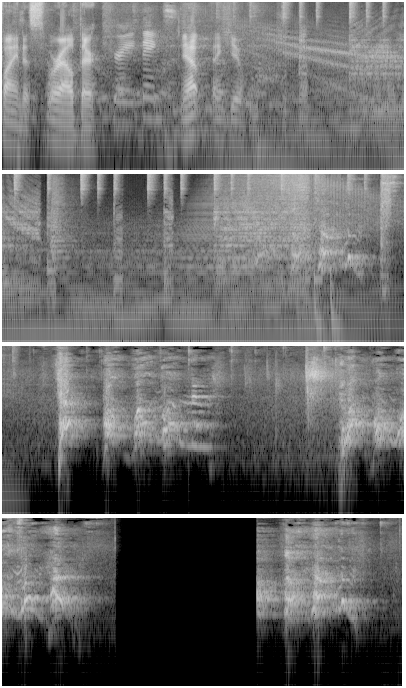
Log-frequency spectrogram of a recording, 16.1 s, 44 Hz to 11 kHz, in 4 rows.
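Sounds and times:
dog barking: 0:06.6 - 0:07.8, 0:08.6 - 0:10.3, 0:11.4 - 0:13.1, 0:14.6 - 0:15.8.

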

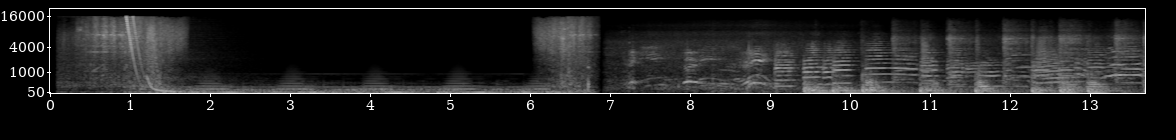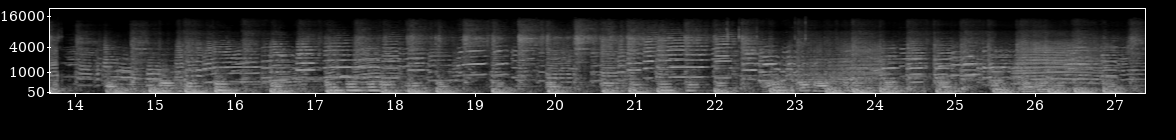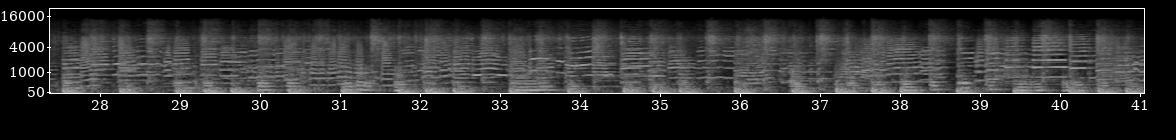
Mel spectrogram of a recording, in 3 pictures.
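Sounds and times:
traditional jazz band playing: 0:09.0 - 0:41.0.

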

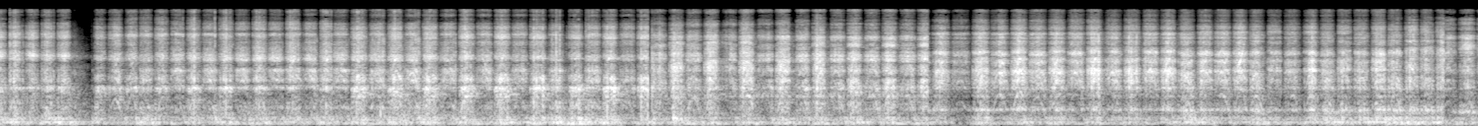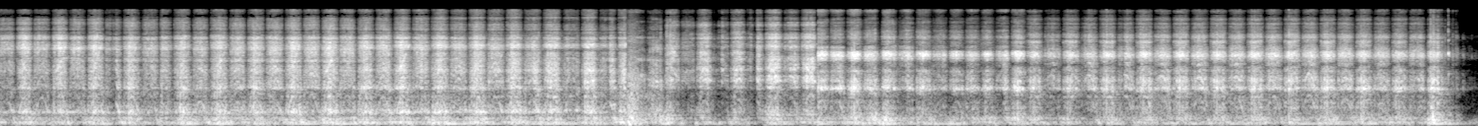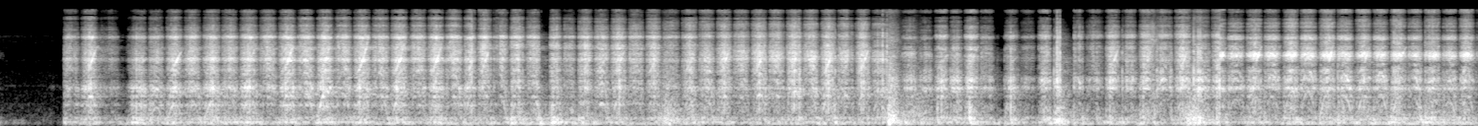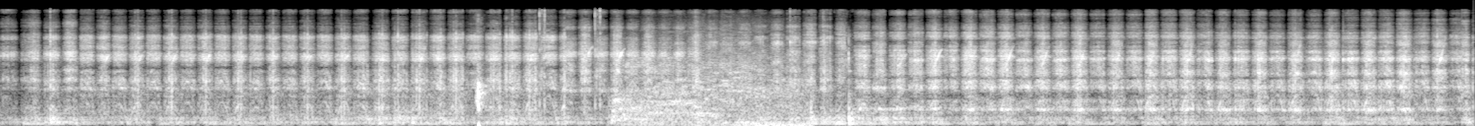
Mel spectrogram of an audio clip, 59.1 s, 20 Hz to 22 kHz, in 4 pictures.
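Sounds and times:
saw blade rasping through metal: 0:00.0 - 0:29.4, 0:54.0 - 0:59.0.

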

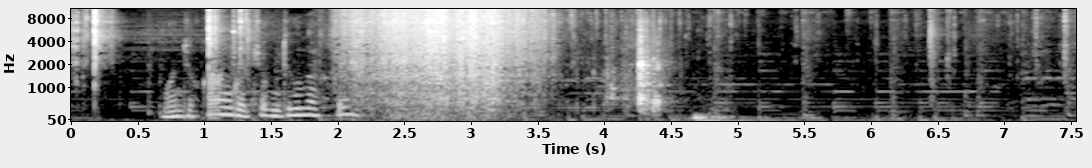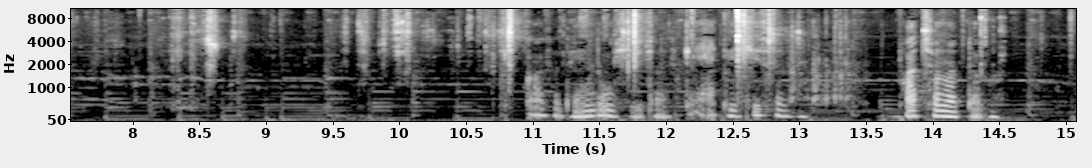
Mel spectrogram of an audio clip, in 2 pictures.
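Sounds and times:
knife clicking against clam shells: 0:00.0 - 0:00.4
soft background music: 0:00.0 - 0:15.0.

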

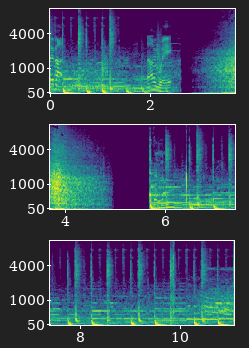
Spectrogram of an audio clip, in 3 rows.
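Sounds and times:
whoosh transition: 0:02.9 - 0:05.0.

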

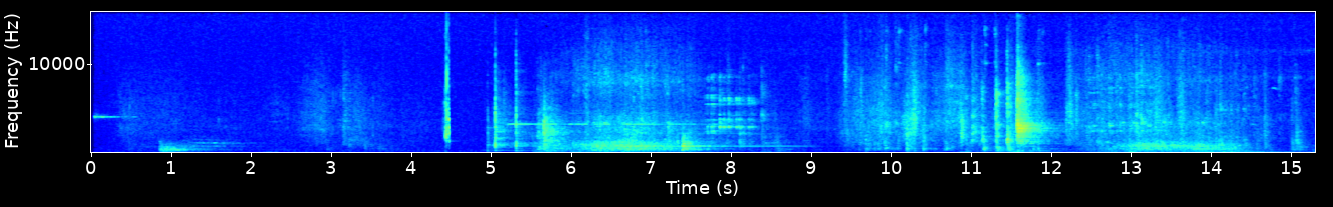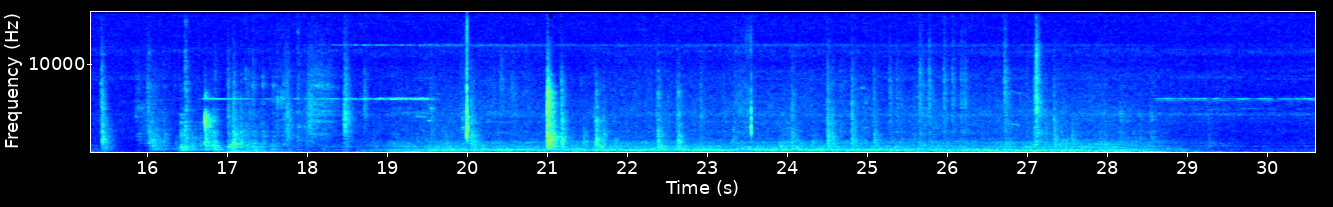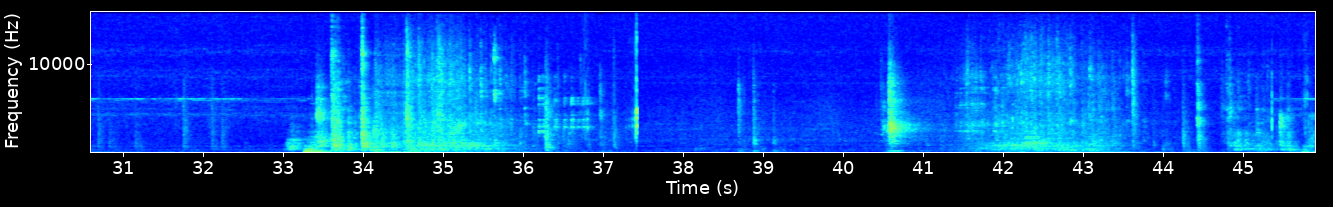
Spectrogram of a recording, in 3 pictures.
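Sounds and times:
brief lift tone: 0:00.0 - 0:00.6, 0:05.1 - 0:09.2, 0:16.7 - 0:36.0
lift doors sliding: 0:05.2 - 0:37.5, 0:40.4 - 0:45.9
lift car humming: 0:05.6 - 0:09.1, 0:12.3 - 0:36.3, 0:41.1 - 0:45.9.

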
